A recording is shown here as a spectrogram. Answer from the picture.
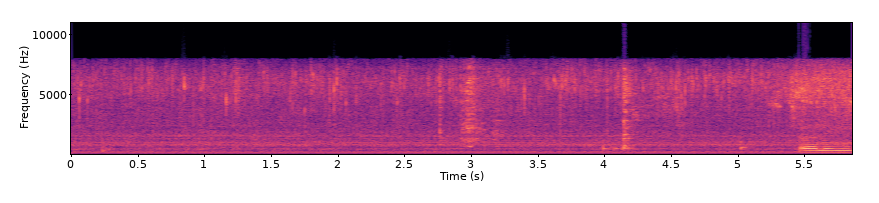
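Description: Lamb-mince shami kebab patties sizzling steadily as they shallow-fry in a little vegetable oil in a pan. A couple of sharp clicks come near the end as a spatula goes under one patty to turn it.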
